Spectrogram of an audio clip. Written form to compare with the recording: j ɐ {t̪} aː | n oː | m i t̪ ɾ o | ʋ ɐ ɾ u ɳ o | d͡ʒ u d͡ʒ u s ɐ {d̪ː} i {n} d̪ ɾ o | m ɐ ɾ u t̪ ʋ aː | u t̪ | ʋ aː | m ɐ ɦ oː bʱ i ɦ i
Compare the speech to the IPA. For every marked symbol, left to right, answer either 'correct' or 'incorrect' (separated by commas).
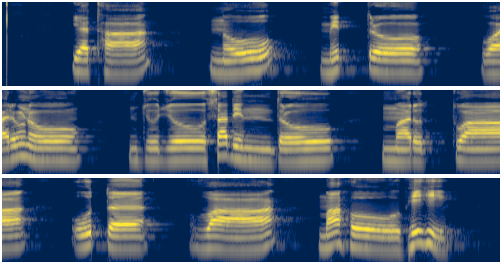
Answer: incorrect, incorrect, correct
